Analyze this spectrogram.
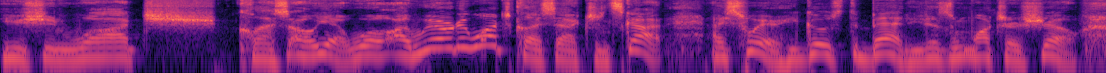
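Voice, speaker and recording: A man talks at a fairly quick pace with hardly any pauses and lively intonation, his pitch high. His loudness stays very even over noticeable background noise. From Long Island, New York. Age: 50s. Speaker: podcast host. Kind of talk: casual chat.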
